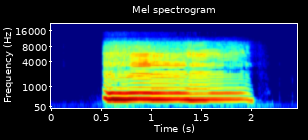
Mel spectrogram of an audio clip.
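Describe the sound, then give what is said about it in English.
A single loud, drawn-out fart sound, brassy and buzzy with a steady low pitch, holding for about a second and a half before cutting off abruptly. No voices accompany it. “Was that a arm fart sound, or did someone just, like, blatantly rip ass? I blatantly ripped ass.”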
